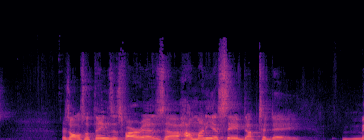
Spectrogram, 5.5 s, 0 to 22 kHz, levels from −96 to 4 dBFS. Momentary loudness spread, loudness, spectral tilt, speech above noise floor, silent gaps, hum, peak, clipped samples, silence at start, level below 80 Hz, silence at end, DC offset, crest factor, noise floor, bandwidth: 14 LU; -32 LUFS; -5 dB/octave; 37 dB; none; none; -16 dBFS; under 0.1%; 0.95 s; -80 dBFS; 0 s; under 0.1%; 18 dB; -69 dBFS; 15.5 kHz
